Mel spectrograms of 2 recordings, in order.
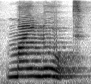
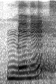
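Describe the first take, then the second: First: "minute" said my-NOOT, stress last; "minute" with a long i and a long u; minute as in tiny. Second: "Minute" said MIN-it, stress first; "Minute" short i, short ending; minute as in time. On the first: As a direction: say "minute" like very small. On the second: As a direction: say "Minute" like sixty seconds. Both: Shown as a demonstration. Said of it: "same spelling, but pronounced differently".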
